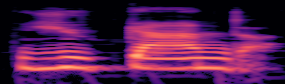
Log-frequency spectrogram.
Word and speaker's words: Uganda: We have that Y sound there. Uganda. The second syllable is stressed.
